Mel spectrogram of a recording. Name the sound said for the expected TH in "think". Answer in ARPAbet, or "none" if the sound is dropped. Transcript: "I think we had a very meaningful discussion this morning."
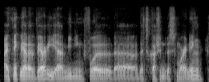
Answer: TH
